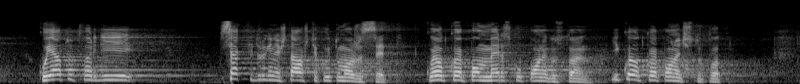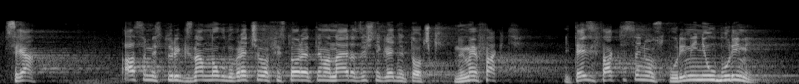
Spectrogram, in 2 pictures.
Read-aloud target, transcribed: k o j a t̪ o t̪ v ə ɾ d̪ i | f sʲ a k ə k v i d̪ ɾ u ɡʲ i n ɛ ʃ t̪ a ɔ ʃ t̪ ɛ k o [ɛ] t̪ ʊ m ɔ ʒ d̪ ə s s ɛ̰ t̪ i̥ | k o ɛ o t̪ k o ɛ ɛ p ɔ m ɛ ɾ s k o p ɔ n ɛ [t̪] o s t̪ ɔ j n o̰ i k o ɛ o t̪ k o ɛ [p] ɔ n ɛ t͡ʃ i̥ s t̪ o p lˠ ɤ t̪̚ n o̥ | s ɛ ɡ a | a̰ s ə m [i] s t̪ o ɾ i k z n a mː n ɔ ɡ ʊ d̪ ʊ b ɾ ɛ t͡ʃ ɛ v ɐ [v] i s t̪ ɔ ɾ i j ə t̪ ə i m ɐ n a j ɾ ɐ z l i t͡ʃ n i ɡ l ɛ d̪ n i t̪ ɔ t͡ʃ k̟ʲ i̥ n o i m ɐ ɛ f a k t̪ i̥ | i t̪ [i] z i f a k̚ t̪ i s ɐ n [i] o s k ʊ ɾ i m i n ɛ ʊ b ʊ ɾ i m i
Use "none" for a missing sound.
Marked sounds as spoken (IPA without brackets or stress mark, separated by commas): i, d̪, p, i, f, ɛ, ɛ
